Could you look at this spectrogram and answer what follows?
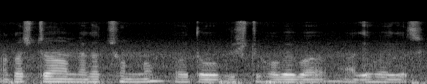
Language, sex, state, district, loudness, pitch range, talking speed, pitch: Bengali, male, Tripura, West Tripura, -18 LUFS, 110-125 Hz, 125 wpm, 115 Hz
